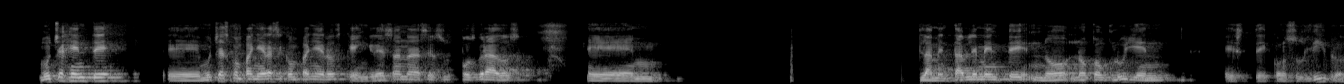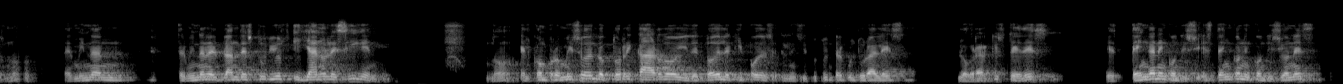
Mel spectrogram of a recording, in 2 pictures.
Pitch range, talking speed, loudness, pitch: 100-120 Hz, 135 wpm, -26 LUFS, 110 Hz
